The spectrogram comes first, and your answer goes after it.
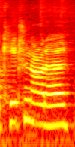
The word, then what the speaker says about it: Kaytranada: it's Coachella okay so day one we saw kaytranada hey tranada right you said it right did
